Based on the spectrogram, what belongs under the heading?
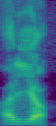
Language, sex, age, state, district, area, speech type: Tamil, male, 60+, Tamil Nadu, Tiruvannamalai, rural, read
